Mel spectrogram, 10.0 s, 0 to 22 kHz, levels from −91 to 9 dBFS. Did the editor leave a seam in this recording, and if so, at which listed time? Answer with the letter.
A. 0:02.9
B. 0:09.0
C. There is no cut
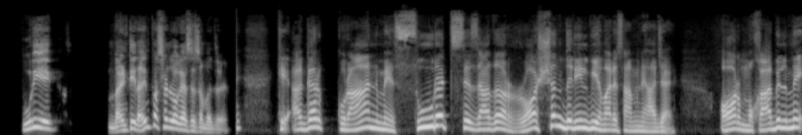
A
